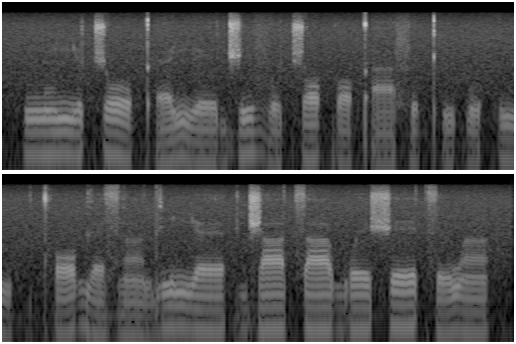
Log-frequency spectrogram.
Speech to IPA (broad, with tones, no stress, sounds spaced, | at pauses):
ŋ ũ˦ ɲ ɪ˦ t͡ʃ oː˦˨ kʼ ɛ˨˦ ɲ eː˨ d͡ʒ i˦ v ʊ˨ t͡ʃ ɔ˦ k ɔ˨ kʼ aː˨ f ɪ˨ kʼ i˨ p u˨ h i˦˨ | tʰ ɔ˨˦ ɡ ɛ˨ z ã˨ d i˦ ɲ ɛ˦ | d͡ʒ aː˦ t͡s aː˦ ɡʷ eː˦ ʃ eː˦ t͡s ɪ˨˦ w ã˦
